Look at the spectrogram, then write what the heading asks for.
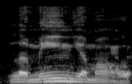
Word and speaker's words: Lamine Yamal: Lamine Yamal.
